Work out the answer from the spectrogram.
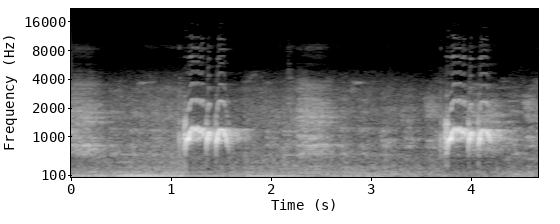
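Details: Local Indonesian zebra dove in full song: two melodious cooing phrases, each a quick stuttering run of rolling notes around one pitch with a brighter overtone, separated by about two and a half seconds, with faint background rustle.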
